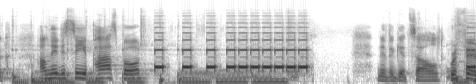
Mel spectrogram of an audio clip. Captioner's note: scanner beeping repeatedly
